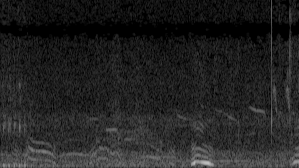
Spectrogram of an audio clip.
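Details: Sharp-tailed grouse at a spring communal lek in Idaho, males dancing and competing for hens, give soft, bending coos and whines; one louder hollow coo near the two-second mark, with a few faint high clicks.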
